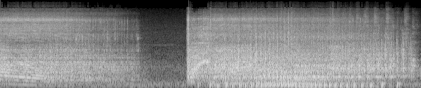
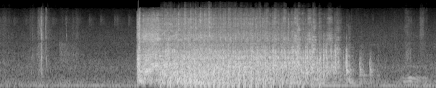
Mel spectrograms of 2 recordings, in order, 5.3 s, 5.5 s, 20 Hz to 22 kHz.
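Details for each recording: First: Vintage snowblower engine, fuel tank not connected, run on gas poured into the plug hole: catches and roars briefly, fades, fires again and runs rough before cutting out; carburetor bowl full of crud, float stuck, fuel starvation. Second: Craftsman 826 vintage snowblower, 8hp single-cylinder, reportedly run recently, gas down the cylinder, electric start: starter whirs briefly, engine catches with a quick even beat then shuts off — normal clean start.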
